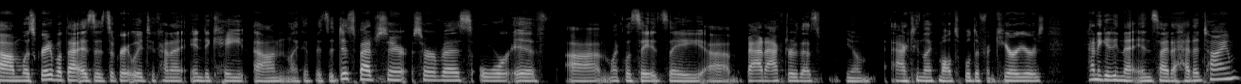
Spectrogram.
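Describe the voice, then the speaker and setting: A woman with a northern US accent speaks at a fairly quick pace in a fairly low pitch, with ordinary pitch variation. The recording is very clean, with a silent background. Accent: northern-sounding US. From Minnesota, US Midwest. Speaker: podcast host. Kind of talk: casual interview chat. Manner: casual, filler-heavy.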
